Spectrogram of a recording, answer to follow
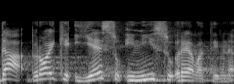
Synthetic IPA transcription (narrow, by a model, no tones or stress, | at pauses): d̪abɾo̞ːjkeʔijesuʔiniːsuɾe̞lˠat̪iʋne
